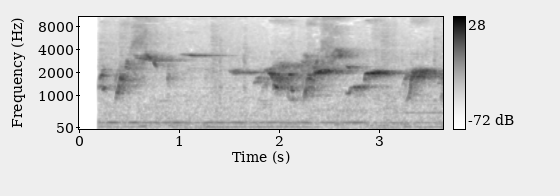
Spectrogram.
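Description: White-rumped shama singing a run of rich, varied whistles with sliding and squawky notes at a lively pace, over a steady low hum.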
